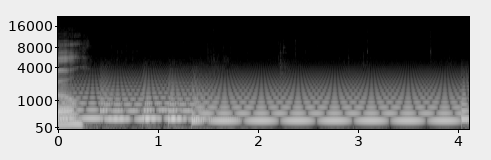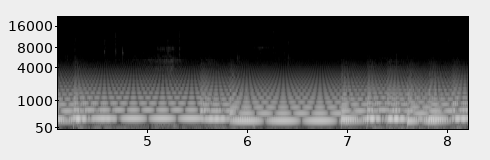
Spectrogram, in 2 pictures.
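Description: FRMS software synthesizer's sawtooth oscillator layers, with the granulators switched off, playing sustained notes on the keyboard. The notes change about every one to two seconds, and their level wobbles steadily.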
